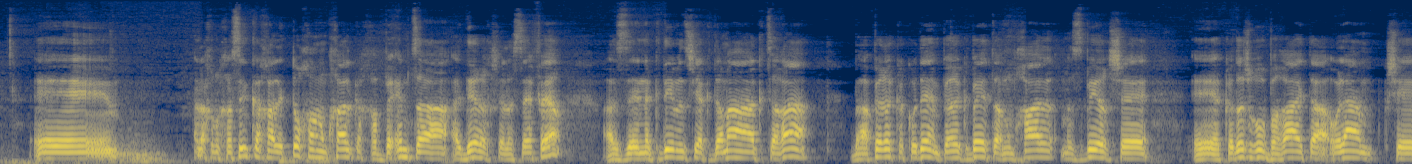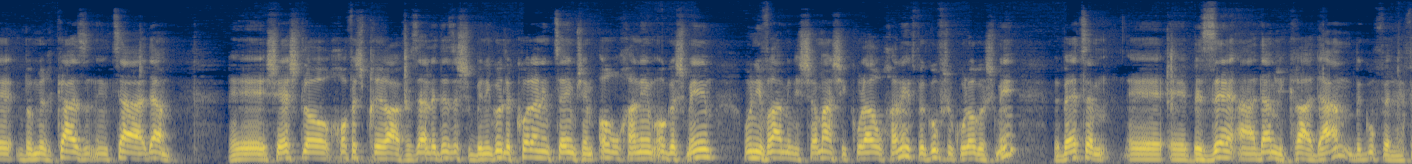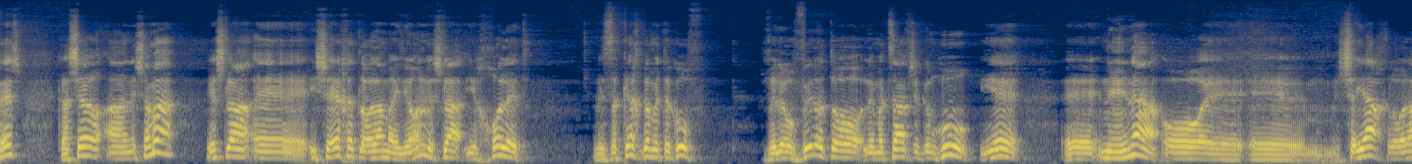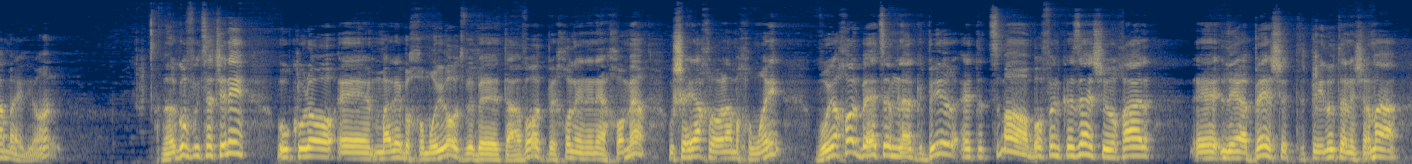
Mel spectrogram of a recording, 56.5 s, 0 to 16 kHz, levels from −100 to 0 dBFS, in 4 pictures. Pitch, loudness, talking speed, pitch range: 140 Hz, -15 LUFS, 140 wpm, 125-165 Hz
